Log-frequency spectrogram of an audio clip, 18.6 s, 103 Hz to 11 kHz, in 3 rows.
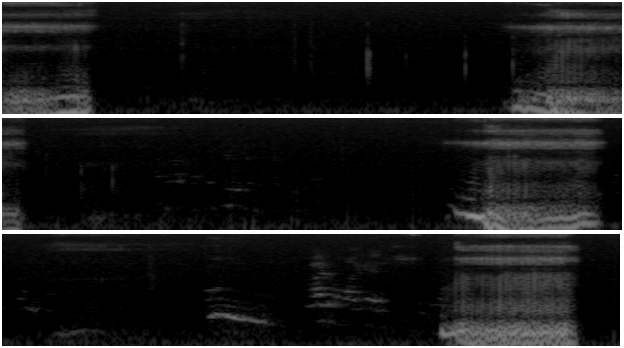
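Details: Snoring recorded in 2020: four loud, low, rattling snores roughly every six seconds, about ten a minute, with quiet between them.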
